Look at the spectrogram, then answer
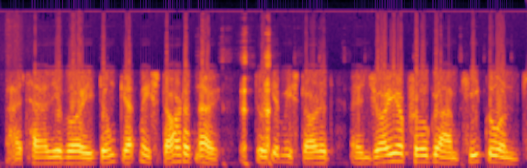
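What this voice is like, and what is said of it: Rich Fermanagh Northern Irish accent. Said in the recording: “the richness of your accent ... Especially when you're getting a wee bit annoyed there. More Fermanagh comes out in it.”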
